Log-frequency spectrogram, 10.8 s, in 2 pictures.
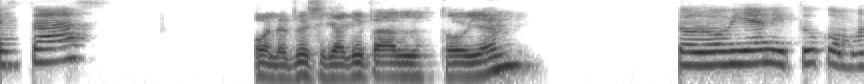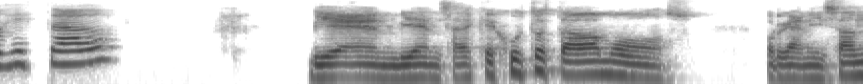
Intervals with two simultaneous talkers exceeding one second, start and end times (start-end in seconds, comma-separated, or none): none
